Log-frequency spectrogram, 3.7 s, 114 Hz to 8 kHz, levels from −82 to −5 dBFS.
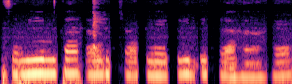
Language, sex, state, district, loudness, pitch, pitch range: Hindi, male, Maharashtra, Mumbai Suburban, -16 LUFS, 185 Hz, 175-195 Hz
